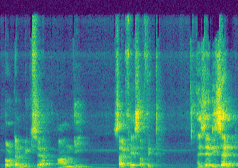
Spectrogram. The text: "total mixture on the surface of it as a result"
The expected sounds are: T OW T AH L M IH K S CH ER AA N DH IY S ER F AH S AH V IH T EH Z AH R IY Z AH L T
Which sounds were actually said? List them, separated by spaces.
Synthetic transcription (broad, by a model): T OW T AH L M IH K CH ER AA N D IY S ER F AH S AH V IH T EH Z AH R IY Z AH L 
